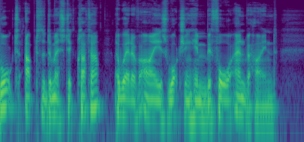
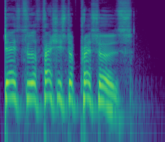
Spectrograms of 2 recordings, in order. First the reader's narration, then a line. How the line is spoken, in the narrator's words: a voice shouted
